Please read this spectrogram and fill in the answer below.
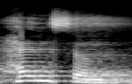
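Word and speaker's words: handsome: So guys मैं आपको बता दूं, दरअसल इसमें भी डी साइलेंट है. तो अगली बार जब भी आप किसी पुरुष की तारीफ करें तो आप हैंडसम ना बोलकर हैंडसम बोले. क्या? हैंडसम.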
